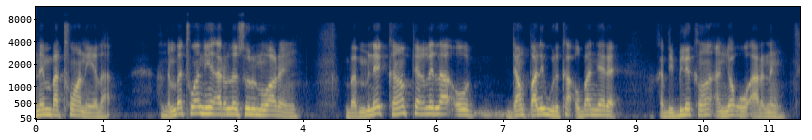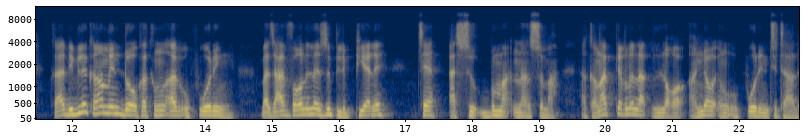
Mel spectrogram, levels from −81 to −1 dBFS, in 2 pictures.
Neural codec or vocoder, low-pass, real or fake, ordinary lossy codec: codec, 16 kHz, about 1 kbps, DyCAST, with the encoder's durations; 7.2 kHz; fake; Opus, 24 kbps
